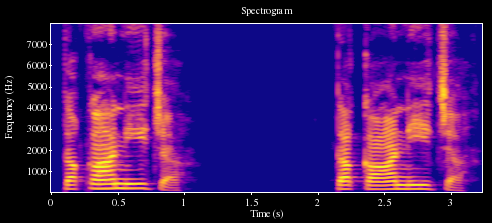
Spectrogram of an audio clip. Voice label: "tvkanecv", Muscogee

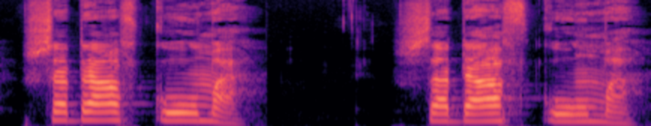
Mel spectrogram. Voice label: "svtarkomv", Muscogee

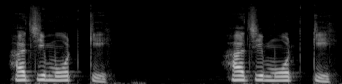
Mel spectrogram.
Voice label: "hvce motke", Muscogee

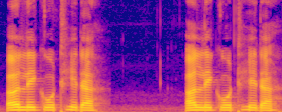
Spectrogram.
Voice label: "vlekothetv", Muscogee

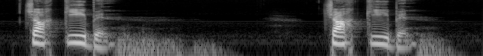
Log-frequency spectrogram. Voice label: "cahkepen", muscogee

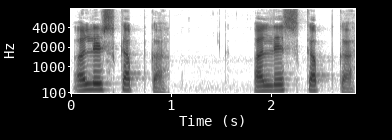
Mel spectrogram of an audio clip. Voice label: "vleskvpkv", Muscogee

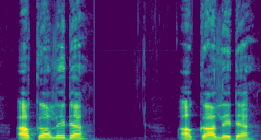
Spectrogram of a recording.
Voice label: "vkvletv", Muscogee

